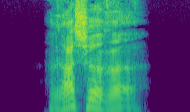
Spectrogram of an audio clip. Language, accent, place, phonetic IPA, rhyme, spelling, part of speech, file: German, Germany, Berlin, [ˈʁaʃəʁə], -aʃəʁə, raschere, adjective, De-raschere.ogg
- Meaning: inflection of rasch: 1. strong/mixed nominative/accusative feminine singular comparative degree 2. strong nominative/accusative plural comparative degree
